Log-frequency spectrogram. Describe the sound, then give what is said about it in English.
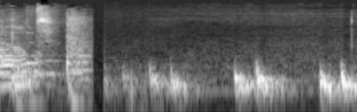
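A deep, muffled drum pulse thumps in paired beats like a heartbeat at the intro of a song, repeating steadily after a brief burst of music at the start, with no other instruments. “Kind of like a heartbeat instead of a drum beat, but you know.”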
